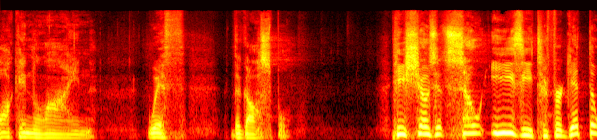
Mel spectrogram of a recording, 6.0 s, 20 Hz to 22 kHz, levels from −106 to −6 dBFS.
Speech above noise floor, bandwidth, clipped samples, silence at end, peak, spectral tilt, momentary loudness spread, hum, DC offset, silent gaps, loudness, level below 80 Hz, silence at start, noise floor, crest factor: 55 dB; 16 kHz; under 0.1%; 0 s; -4 dBFS; -4 dB/octave; 17 LU; none; under 0.1%; none; -19 LUFS; -62 dBFS; 0 s; -75 dBFS; 18 dB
